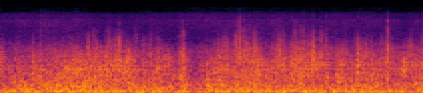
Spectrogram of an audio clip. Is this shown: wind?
yes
